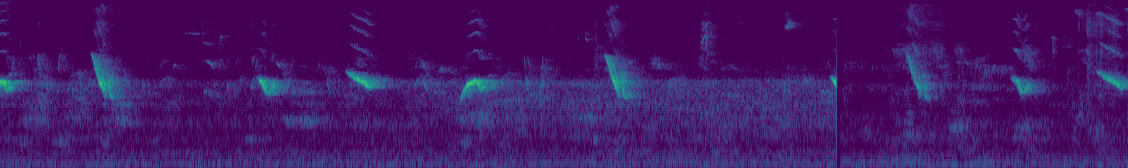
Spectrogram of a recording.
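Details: Red-crested cardinal, classic Brazilian four-note training sequence: clear, short whistled notes that drop sharply or slide down, spaced roughly a second apart over a faint steady hiss.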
